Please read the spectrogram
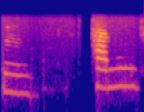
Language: Bodo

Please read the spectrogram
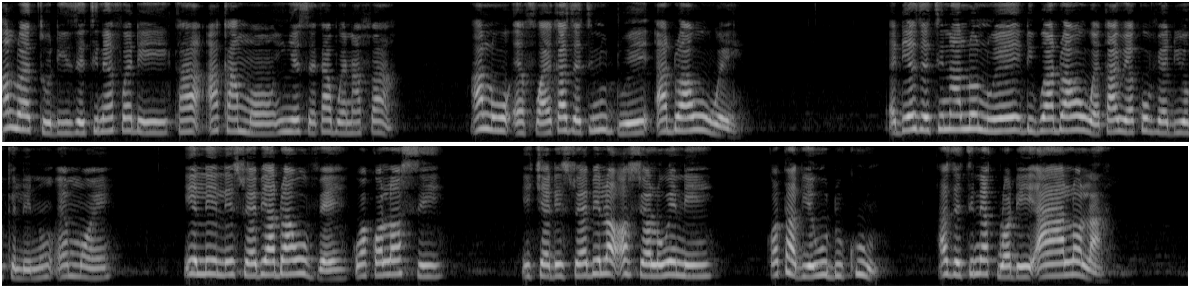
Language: Ikposo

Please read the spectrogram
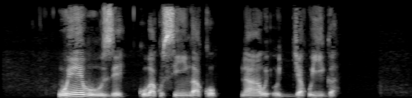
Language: Ganda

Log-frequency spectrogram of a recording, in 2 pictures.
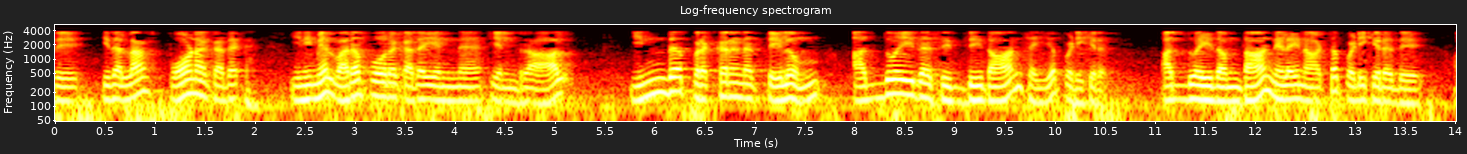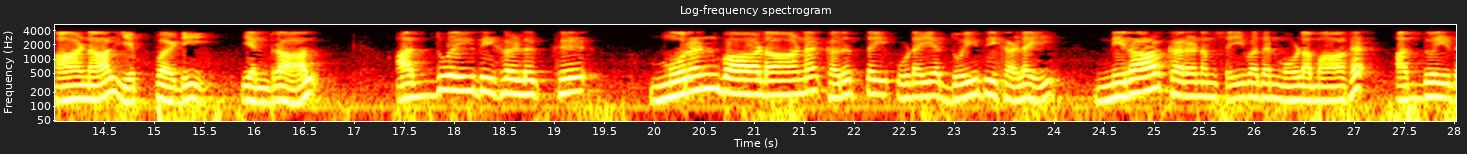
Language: Tamil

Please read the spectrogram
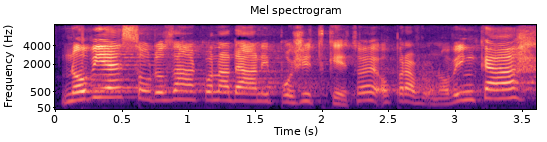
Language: Czech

